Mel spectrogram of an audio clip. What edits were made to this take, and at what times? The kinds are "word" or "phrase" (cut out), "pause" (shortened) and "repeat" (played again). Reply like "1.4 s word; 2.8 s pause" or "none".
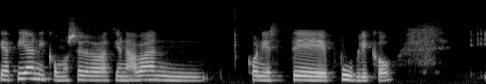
none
